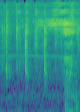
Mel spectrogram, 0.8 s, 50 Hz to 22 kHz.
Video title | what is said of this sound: How to Fix Oil Leaks & Misfires on Your G35 – Valve Cover, Spark Plug & Coils Install | The old one is still shaking.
